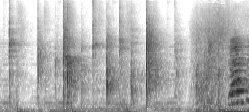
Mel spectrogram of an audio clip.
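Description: Several people clapping their hands: a short, uneven run of claps over soft background music.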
